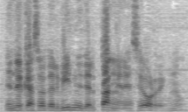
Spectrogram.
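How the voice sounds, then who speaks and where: A man's voice: fairly high pitch, very fast, slight background noise, poor audio. Emphatic man telling his testimony. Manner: emphatic, animated storyteller. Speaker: guest giving a religious testimony. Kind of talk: personal testimony storytelling.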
